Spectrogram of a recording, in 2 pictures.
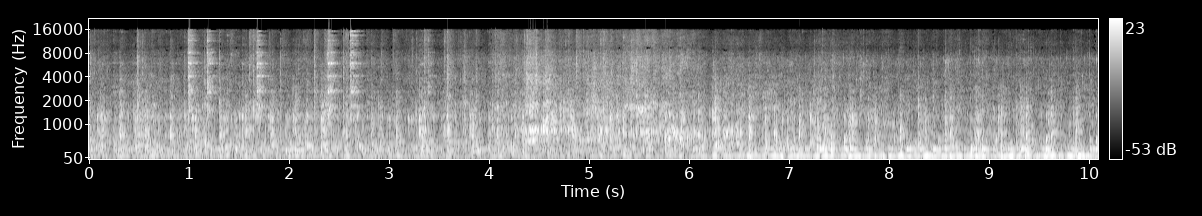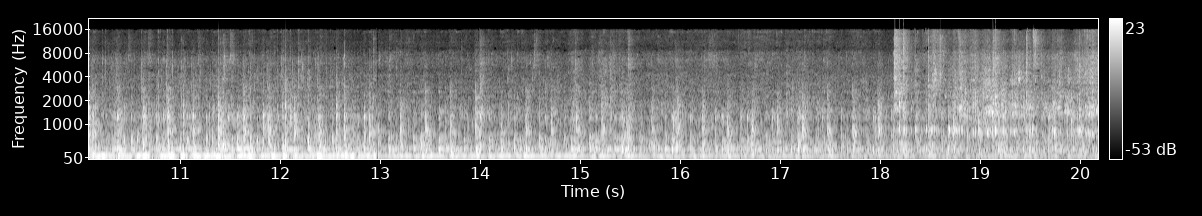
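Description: A hand-cranked grinder crunches and cracks plastic eggs.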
